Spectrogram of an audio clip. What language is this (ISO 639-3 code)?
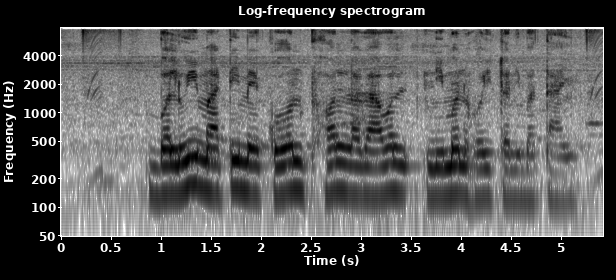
bho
